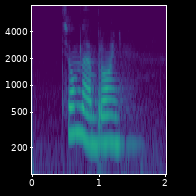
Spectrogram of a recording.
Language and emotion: Russian, sad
